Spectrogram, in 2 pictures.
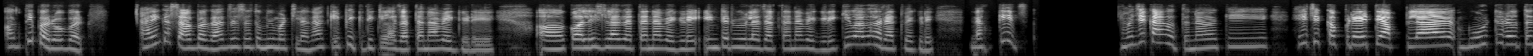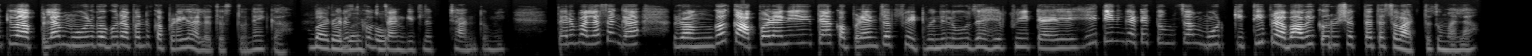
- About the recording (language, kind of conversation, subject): Marathi, podcast, कपड्यांच्या माध्यमातून तुम्ही तुमचा मूड कसा व्यक्त करता?
- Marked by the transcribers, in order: in English: "पिकनिकला"; in English: "इंटरव्ह्यूला"; in English: "मूड"; "मूड" said as "मूळ"; in English: "फिट"; in English: "लूज"; in English: "फिट"; in English: "मूड"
